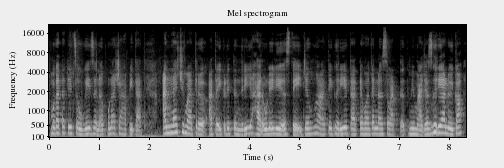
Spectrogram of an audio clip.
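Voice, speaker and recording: A woman's voice: mid-range voice, fairly even intonation, a little fast, dark tone. A woman narrating a casual recap of a TV serial episode, retelling the scenes in a running present tense and speaking straight to her viewers.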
